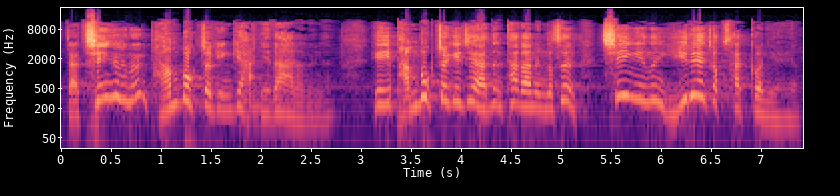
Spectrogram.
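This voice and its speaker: A male pastor preaching a Wednesday sermon, animated and joking, acting out little scenes. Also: high-pitched, moderate pace, breathy edge, faint music behind. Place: church sanctuary.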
